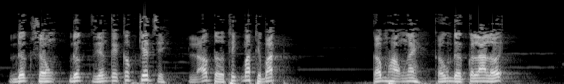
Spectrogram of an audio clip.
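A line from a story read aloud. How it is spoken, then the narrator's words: Harsh shout. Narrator (Vietnamese): gã nọ cất tiếng quát bảo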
